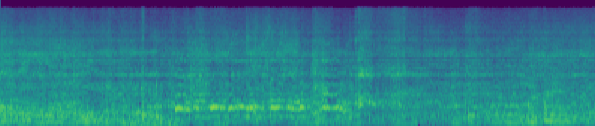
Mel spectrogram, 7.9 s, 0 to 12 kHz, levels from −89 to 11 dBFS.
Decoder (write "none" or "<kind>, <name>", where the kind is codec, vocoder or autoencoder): codec, SNAC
